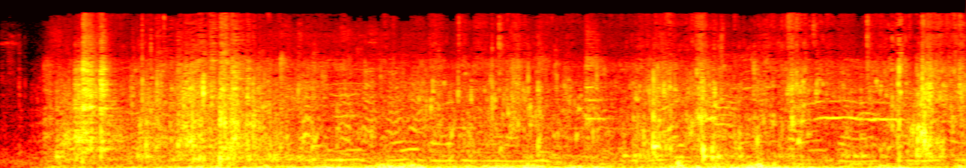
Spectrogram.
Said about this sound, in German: Eine junge Frau wäscht Geschirr in einem Becken am Boden. Es ist eine Ansammlung von Hütten, die die Vertriebenen mit Plastik und Holz selber gebaut haben.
